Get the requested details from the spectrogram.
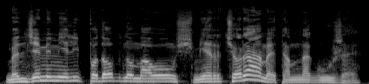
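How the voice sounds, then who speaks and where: A man's voice: medium pitch, expressive, moderate pace, a little mellow, dry recording, studio quality, pitched above the performer's own voice, lightly acted. A male audiobook reader voicing a mocking painter who jokes flippantly. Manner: flippant, joking. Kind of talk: audiobook character reading.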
